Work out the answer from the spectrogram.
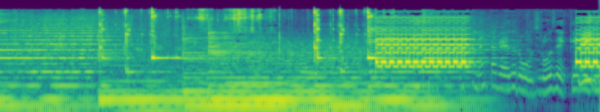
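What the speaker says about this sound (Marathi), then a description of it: "अगं फोन वाजतोय ना, घ्या ना कोणीतरी" A household telephone rings in a Marathi TV serial scene, with repeated bell-like trills under people talking throughout.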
